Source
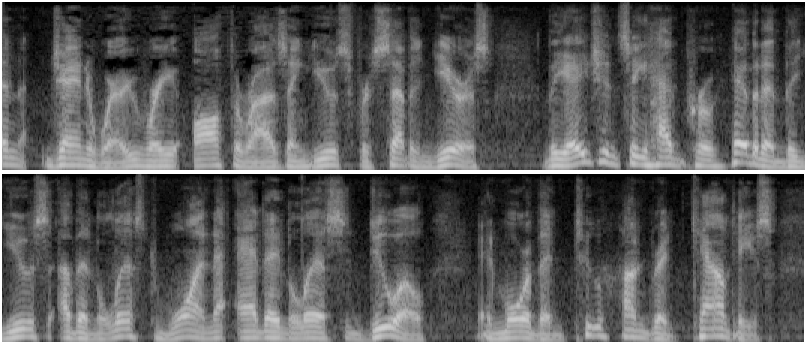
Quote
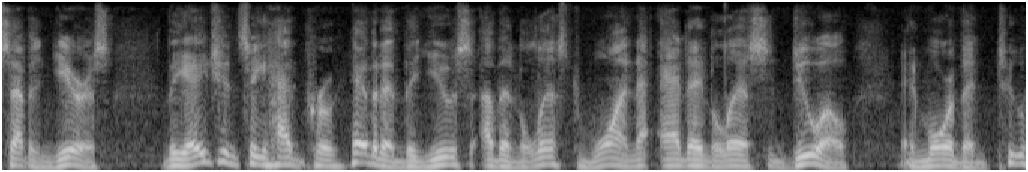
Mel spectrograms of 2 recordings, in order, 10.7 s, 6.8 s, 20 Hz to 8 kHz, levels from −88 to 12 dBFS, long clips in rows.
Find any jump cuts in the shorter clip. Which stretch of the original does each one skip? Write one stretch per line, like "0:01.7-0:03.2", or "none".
none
